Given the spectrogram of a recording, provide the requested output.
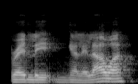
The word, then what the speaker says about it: Bradley-Qalilawa: So that's Nick Bradley-Qalilawa. There's me doing my best to pronounce the way in which you pronounce his name, the Q in Fijian.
